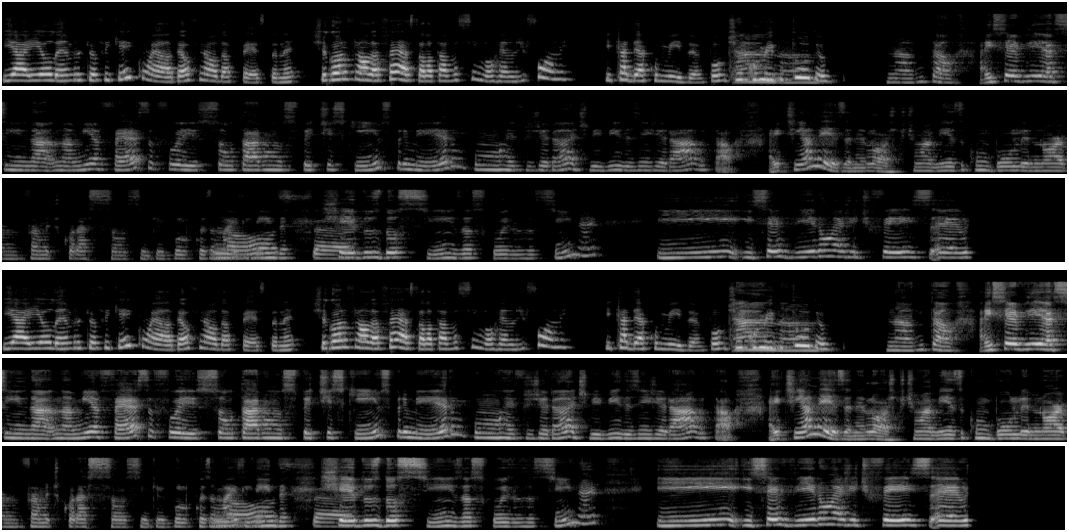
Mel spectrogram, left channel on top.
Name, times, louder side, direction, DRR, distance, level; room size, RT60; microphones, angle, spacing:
voice 1, 0.0-5.7 6.0-8.3 23.4-24.1 24.4-24.8, equal, ahead, 0.4 m, -25 dB
voice 2, 7.3-8.2 8.8-27.3 27.8-31.0, right 7 dB, 90° right, 0.5 m, -29 dB
2.8 x 2.5 x 4.1 m
head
